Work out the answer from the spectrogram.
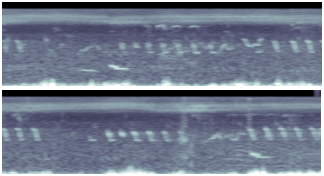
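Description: Birds calling: repeated quick runs of short chirps and, a few times, a short rising whistled note. Low rumbling buffets on the microphone and a steady high hiss lie underneath.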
